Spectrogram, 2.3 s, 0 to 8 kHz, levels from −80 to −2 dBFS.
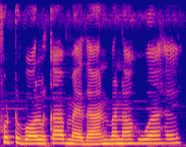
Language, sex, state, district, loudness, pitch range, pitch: Hindi, female, Uttar Pradesh, Lucknow, -14 LUFS, 205-225 Hz, 215 Hz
